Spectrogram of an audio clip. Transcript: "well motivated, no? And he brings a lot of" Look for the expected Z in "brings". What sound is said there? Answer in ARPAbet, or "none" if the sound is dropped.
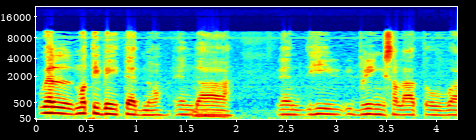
S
